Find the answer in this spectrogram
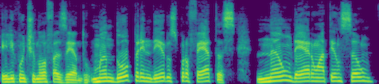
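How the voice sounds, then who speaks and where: Pastor, male, middle-aged, higher-pitched voice, conversational sermon delivery, dry close-mic sound. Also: moderate pace, no room sound. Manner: conversational preaching with retold family anecdotes.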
